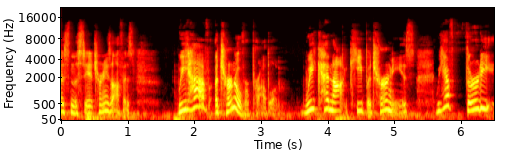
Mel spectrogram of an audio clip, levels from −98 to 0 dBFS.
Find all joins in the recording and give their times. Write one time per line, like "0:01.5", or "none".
0:05.6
